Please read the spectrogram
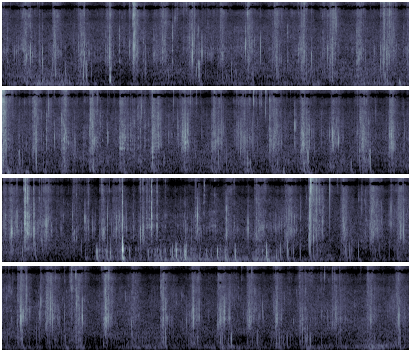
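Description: Footsteps of a hiker walking on a gravel and dirt trail, a steady pace of about two steps a second. About two-thirds of the way through there is a single sharp knock, the loudest sound, followed by a few seconds of low rumble.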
